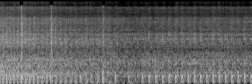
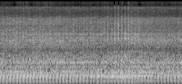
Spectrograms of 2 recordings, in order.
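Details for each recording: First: Tru-Cut C-25 reel mower with Honda GX160, after carburetor replacement for surging, barely warmed up: settles to a steady, even low-idle putter with no hunting or surging after full-throttle run; carb now holds idle properly. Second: Tru-Cut C-25 reel mower with Honda GX160 engine, briefly warmed after choke start: busy drone that won't hold steady, swelling and sagging even at full throttle; surging blamed on the carburetor, later replaced.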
